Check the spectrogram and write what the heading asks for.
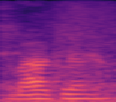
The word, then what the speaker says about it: Wagner: Pronounce it over here. Wagner.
